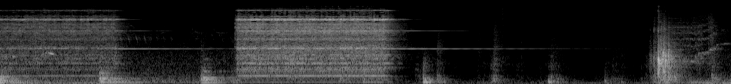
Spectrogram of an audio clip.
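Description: A boy rings the doorbell at a family's front door right after school; it buzzes twice in long, loud, harsh bursts, followed by soft footsteps and clicks and then the door being opened.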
